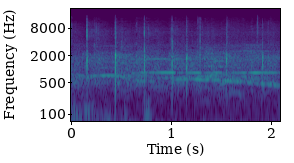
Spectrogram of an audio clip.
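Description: Light, scattered applause for a raffle winner during a Milwaukee Torrent team event: a handful of sharp, irregular claps spread over two seconds, fairly soft, with a faint steady hum underneath and no one talking.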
